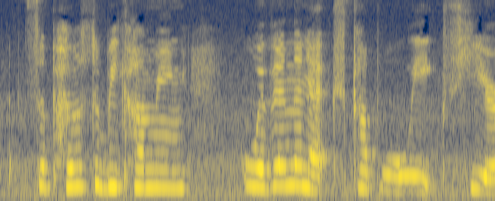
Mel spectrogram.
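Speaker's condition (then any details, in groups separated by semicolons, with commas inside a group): Cerebral palsy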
